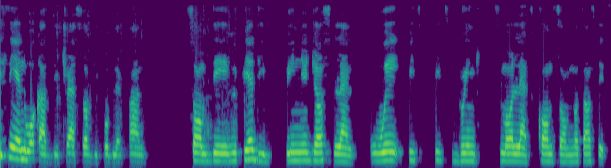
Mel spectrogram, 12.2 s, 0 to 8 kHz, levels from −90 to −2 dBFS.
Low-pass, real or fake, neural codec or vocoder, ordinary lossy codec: 7.2 kHz; real; none; MP3, 64 kbps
